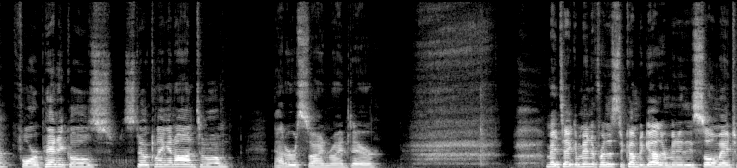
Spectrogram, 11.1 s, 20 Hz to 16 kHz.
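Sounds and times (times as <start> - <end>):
soft intake of breath: 3.7 - 4.1, 6.0 - 8.2
man exhaling breathily: 6.0 - 8.2.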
